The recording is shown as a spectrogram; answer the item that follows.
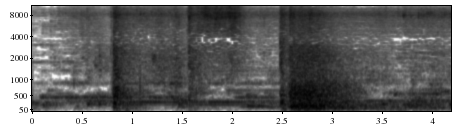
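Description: Sledgehammer striking a concrete slab to break it up, two heavy blows about a second and a half apart, the second trailing into a crumble of breaking concrete.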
